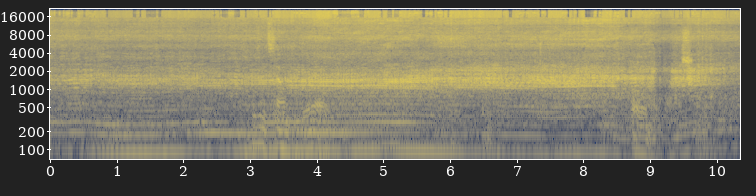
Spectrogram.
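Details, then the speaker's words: Athearn HO-scale Union Pacific DD-40 locomotive from the Blue Box era, unboxed and run: thin steady buzzing whine with a rough gritty edge from the small motor; gears dry with no lube, and it stopped right away on the slide test. "doesn't sound right and there's no lube on there nothing"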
